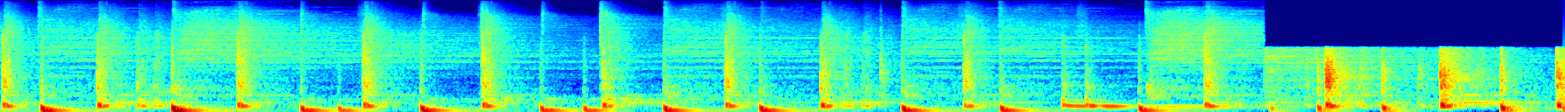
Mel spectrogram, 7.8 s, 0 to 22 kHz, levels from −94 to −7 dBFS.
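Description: From 6.33 s the music abruptly goes dull, losing everything above 4.4 kHz and gaining background noise about 30 dB down: likely an input switched to a poorer device.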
